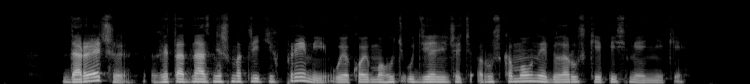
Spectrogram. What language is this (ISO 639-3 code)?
bel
